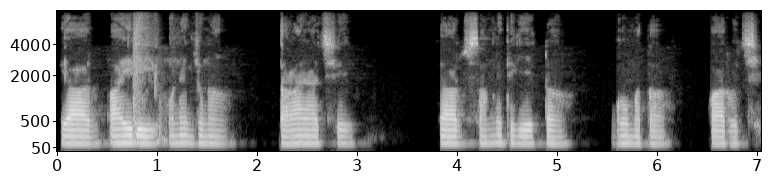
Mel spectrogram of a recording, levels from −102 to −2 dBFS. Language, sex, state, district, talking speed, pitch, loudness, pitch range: Bengali, male, West Bengal, Jalpaiguri, 110 wpm, 110 Hz, -20 LUFS, 110-115 Hz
